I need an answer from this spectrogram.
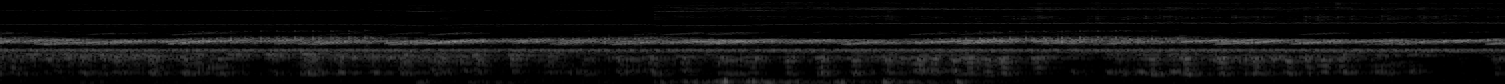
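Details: Missouri pond at night in early spring, with tree frogs, toads and frogs calling together: an unbroken high peeping wall with rapid lower trills, and a brief low rumble midway.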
